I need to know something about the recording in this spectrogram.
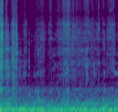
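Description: Steady low rumble of a car engine idling, heard inside the cabin, with a few crisp crackles in the first second from eating hard chips.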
